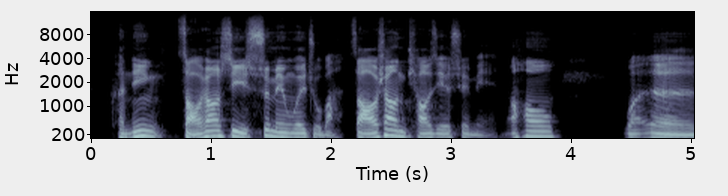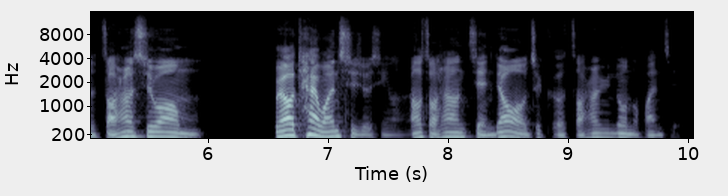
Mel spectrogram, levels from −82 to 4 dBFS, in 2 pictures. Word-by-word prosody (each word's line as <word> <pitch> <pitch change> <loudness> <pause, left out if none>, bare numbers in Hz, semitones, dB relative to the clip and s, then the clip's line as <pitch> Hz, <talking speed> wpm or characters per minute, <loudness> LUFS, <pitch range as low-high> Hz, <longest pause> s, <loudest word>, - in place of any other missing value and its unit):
肯 110 -1 -5
定 145 +1 +1
早 135 - +2
上 150 +1 +4
是 145 0 +2
以 120 - +3
睡 160 +9 +2
眠 125 -4 +2
为 120 0 0
主 105 -2 -7
吧， 90 +1 -8
早 110 +2 +3
上 155 +2 +3
调 115 -4 -1
节 110 -1 -4
睡 110 +1 -7
眠。 95 -1 -13
然 115 - -6
后 145 0 -1 0.6
晚 110 +1 -7
呃， 100 -5 0
早 95 +3 -1
上 140 +3 +2
希 135 +1 0
望 125 -7 0 0.6
不 140 - +2
要 165 +1 +10
太 185 +3 +5
晚 140 -3 +2
起 140 -7 -4
就 95 0 -11
行 95 0 -17
了， 90 - -22
然 - - -30
后 115 - -1
早 115 -5 -4
上 125 +2 -2
减 95 -8 -5
掉 135 -4 0
这 95 - -10
个 90 -2 -13
早 90 0 -10
上 115 +3 -6
运 115 - -11
动 115 -1 -5
的 100 - -10
环 90 0 -11
节， - - -22
115 Hz, 285 characters per minute, -25 LUFS, 100-140 Hz, 0.6 s, 要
